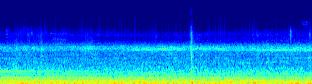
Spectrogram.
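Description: Steady low rumble of an LNER passenger train running at speed, heard from inside the carriage, with a single sharp click about four seconds in.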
